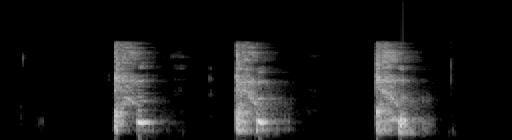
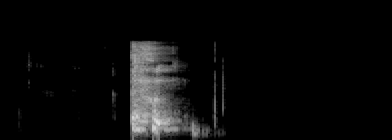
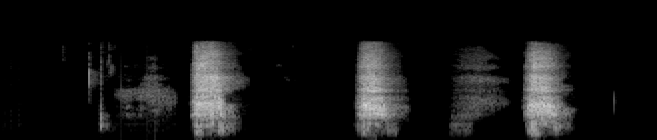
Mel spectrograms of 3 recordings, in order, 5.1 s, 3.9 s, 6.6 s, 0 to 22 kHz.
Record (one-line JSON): {"three_cough_length": "5.1 s", "three_cough_amplitude": 31708, "three_cough_signal_mean_std_ratio": 0.33, "cough_length": "3.9 s", "cough_amplitude": 30932, "cough_signal_mean_std_ratio": 0.24, "exhalation_length": "6.6 s", "exhalation_amplitude": 32534, "exhalation_signal_mean_std_ratio": 0.31, "survey_phase": "beta (2021-08-13 to 2022-03-07)", "age": "45-64", "gender": "Male", "wearing_mask": "No", "symptom_none": true, "smoker_status": "Never smoked", "respiratory_condition_asthma": false, "respiratory_condition_other": false, "recruitment_source": "REACT", "submission_delay": "1 day", "covid_test_result": "Negative", "covid_test_method": "RT-qPCR", "influenza_a_test_result": "Unknown/Void", "influenza_b_test_result": "Unknown/Void"}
